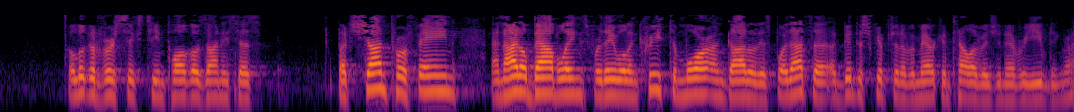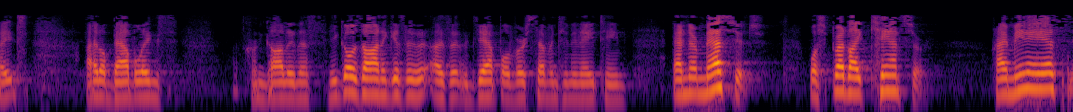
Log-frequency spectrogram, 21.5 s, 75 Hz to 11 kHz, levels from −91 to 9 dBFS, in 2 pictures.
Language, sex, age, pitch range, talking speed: English, male, 50-69, 160-200 Hz, 160 wpm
